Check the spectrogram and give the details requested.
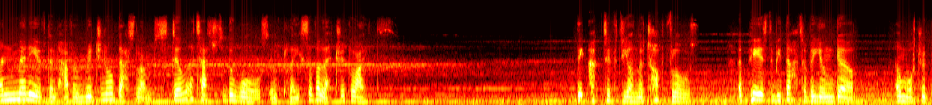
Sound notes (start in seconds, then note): none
